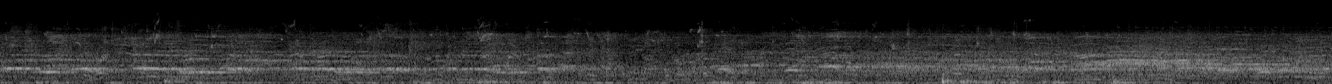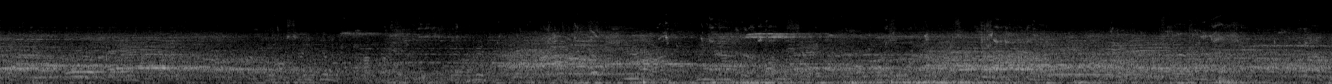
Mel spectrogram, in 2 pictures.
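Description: Many voices chatter and echo through a large indoor hall.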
